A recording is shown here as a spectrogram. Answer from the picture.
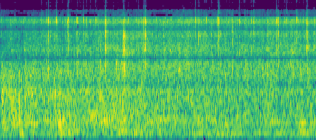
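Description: A fire-and-rainstorm track played from a white noise app: steady, dense rainstorm noise with a constant hiss and scattered sharper drop patters, moderately loud and continuous, with no voices.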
